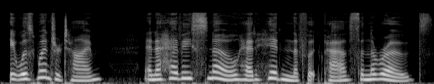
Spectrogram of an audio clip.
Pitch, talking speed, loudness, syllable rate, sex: 225 Hz, 220 wpm, -18 LUFS, 5.2 syllables/s, female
